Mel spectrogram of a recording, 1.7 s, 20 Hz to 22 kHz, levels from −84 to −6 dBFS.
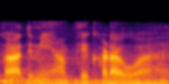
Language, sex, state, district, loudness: Hindi, male, Arunachal Pradesh, Lower Dibang Valley, -18 LUFS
